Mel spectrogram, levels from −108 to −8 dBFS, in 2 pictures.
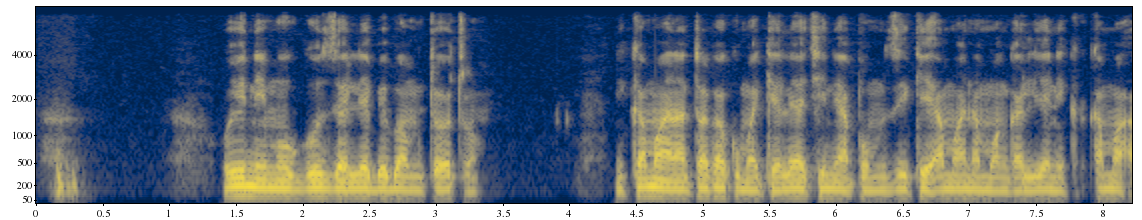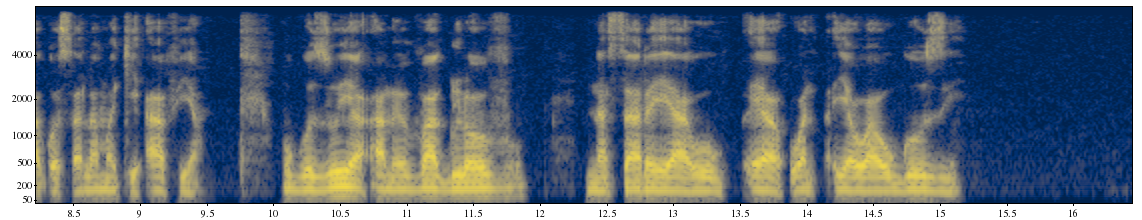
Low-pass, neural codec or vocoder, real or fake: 7.2 kHz; none; real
